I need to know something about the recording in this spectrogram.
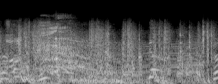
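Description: Film fight sound effects: several heavy thuds of blows and a body falling, the loudest about half a second in, over shouting and background music.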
